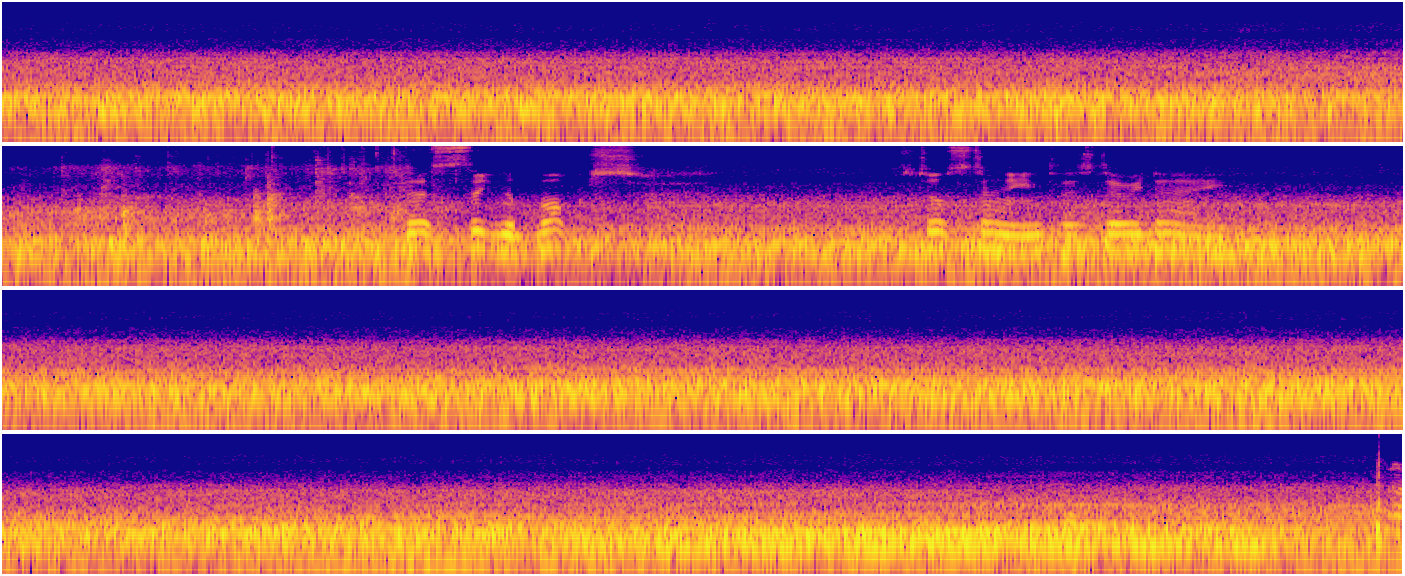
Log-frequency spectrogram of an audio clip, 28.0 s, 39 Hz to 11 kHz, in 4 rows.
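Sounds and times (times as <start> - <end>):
train diesel engine rumble: 3.3 - 16.5, 20.8 - 28.0
wheels on track: 6.0 - 10.7.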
